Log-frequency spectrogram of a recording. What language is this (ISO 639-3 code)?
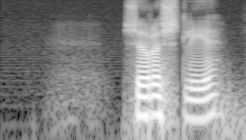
nor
